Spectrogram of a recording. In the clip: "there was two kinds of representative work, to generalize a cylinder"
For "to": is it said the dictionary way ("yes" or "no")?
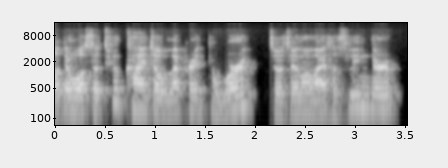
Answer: no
